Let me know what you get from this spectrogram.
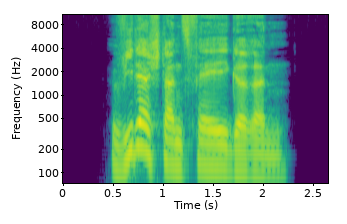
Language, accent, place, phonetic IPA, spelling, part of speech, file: German, Germany, Berlin, [ˈviːdɐʃtant͡sˌfɛːɪɡəʁən], widerstandsfähigeren, adjective, De-widerstandsfähigeren.ogg
- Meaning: inflection of widerstandsfähig: 1. strong genitive masculine/neuter singular comparative degree 2. weak/mixed genitive/dative all-gender singular comparative degree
